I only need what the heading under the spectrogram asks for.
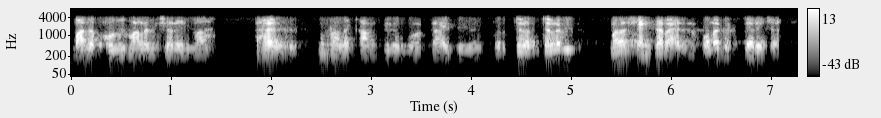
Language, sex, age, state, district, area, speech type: Marathi, male, 60+, Maharashtra, Ahmednagar, urban, conversation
